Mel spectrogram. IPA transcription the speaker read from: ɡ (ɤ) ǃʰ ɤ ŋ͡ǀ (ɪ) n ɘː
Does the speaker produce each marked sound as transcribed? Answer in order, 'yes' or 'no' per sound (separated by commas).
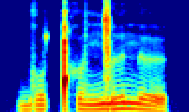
no, no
